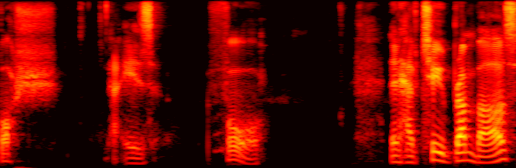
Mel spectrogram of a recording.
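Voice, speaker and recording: On a very clean recording with a silent background, a man speaks at a very slow pace. He takes long, frequent pauses. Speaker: podcast host. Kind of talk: casual chat.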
